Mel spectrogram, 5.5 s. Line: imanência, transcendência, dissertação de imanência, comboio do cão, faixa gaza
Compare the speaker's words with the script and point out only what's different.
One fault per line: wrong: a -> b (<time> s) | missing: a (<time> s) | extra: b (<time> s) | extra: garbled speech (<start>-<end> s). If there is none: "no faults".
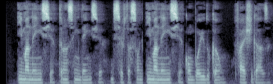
no faults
